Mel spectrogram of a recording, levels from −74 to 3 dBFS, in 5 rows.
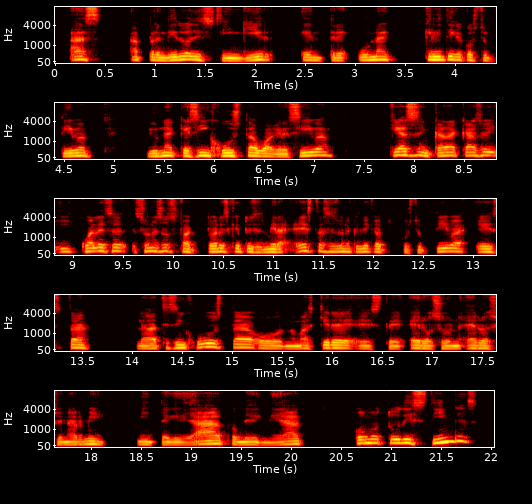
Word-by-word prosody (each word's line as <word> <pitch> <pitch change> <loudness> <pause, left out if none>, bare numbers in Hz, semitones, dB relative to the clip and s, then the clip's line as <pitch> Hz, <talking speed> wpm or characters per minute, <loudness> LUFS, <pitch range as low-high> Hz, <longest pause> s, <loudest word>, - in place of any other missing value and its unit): has 140 0 +4 0.2
aprendido 125 +3 +1
a - - +3
distinguir 125 -1 +1 0.2
entre 110 -2 -3
una 130 +2 +1 0.3
crítica 140 -1 +3
constructiva 120 +2 -1 0.5
y 115 - -1
una 135 +2 +2
que 125 - +1
es 120 +1 +3
injusta 135 0 +3
o 125 -2 +4
agresiva? 135 +8 +1 0.6
¿Qué 155 - +2
haces 160 -2 +5
en 135 -4 +1
cada 145 +3 +1
caso 145 +1 -1
y 155 - +2
y 135 -2 -7
cuáles 155 +3 +1
se 165 0 -2
son 155 +2 -3
esos 155 -2 -3
factores 140 0 -1
que 145 - -1
tú 135 - -2
dices: 120 -3 -2
"Mira, 125 0 +2
esta 160 +1 -3
sí 135 - -3
es 135 - -2
una 140 -1 -1
crítica 130 -1 -2
t - - -27
constructiva, 145 +7 -3
esta 130 0 -1 0.4
la 110 +1 -2
verdad 115 +1 -2
es 120 - -1
injusta, 145 +2 +1
o 115 -4 -1
nomás 105 +2 -1
quiere, 120 -5 0
este, 105 0 -3
eroso 110 -2 0 0.2
erosionar 110 -2 -1
mi 120 -3 -1 0.3
mi 115 - -3
integridad 105 +6 0
o - - 0
mi 105 0 +2
dignidad"? 105 +6 -2 0.5
¿Cómo 165 +2 +1
tú 170 0 +2
distingues? 185 - +4
130 Hz, 160 wpm, -24 LUFS, 115-145 Hz, 0.6 s, haces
